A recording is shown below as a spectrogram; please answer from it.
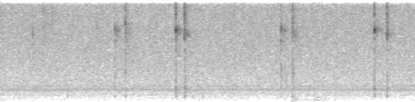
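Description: Near silence broken by a few faint, sharp clicks of a computer mouse, spread across a few seconds.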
